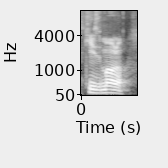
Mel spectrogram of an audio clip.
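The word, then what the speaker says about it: Kishimoto: Kizumoto. Yes, Kizimoto.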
